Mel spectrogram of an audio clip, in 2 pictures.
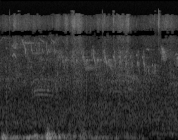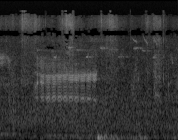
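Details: Zwartbles ewe in a flock in a field in County Kilkenny, Ireland, during lambing checks on a chilly, windy day; a single wavering, nasal bleat of about a second, after footsteps and wind rumble.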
